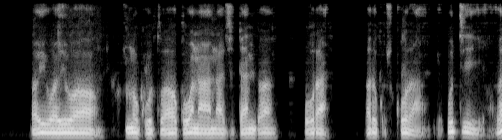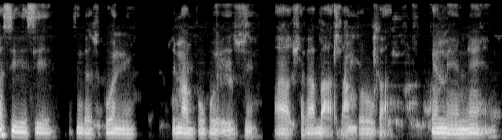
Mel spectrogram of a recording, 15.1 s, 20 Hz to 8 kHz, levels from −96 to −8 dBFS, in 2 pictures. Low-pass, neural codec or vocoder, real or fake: 7.2 kHz; codec, 16 kHz, 16 kbps, FunCodec, trained on LibriTTS, 50 frames a second; fake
